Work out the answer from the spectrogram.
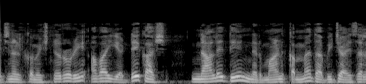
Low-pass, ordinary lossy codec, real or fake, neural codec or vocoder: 7.2 kHz; none; real; none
